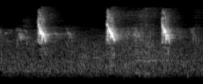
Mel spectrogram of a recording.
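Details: Sparrow: three sharp, high chirps roughly a second apart, each a quick bright note, against a quiet hiss.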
